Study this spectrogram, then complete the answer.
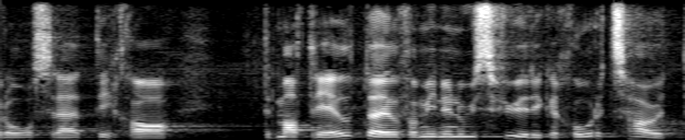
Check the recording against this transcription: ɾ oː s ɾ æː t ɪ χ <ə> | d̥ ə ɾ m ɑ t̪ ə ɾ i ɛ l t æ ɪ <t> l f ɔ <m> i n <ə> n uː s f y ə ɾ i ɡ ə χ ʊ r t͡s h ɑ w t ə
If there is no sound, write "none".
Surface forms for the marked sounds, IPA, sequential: ɑ, none, m, ə

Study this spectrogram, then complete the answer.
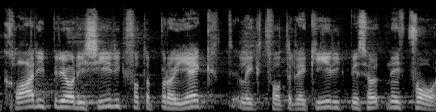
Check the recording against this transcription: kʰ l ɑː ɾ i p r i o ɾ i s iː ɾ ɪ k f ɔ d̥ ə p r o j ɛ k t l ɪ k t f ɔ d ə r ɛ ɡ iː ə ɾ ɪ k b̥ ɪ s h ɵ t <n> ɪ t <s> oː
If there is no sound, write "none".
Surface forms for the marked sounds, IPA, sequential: n, f

